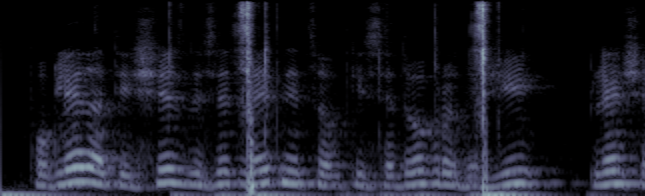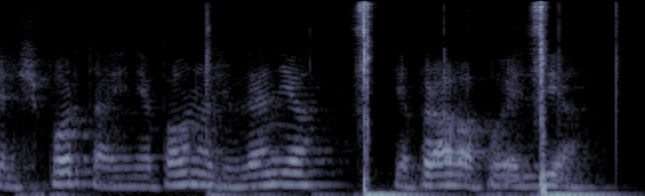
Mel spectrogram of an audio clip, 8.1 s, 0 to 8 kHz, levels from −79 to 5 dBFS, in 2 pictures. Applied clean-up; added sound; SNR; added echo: none; Fire; -2 dB; none.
